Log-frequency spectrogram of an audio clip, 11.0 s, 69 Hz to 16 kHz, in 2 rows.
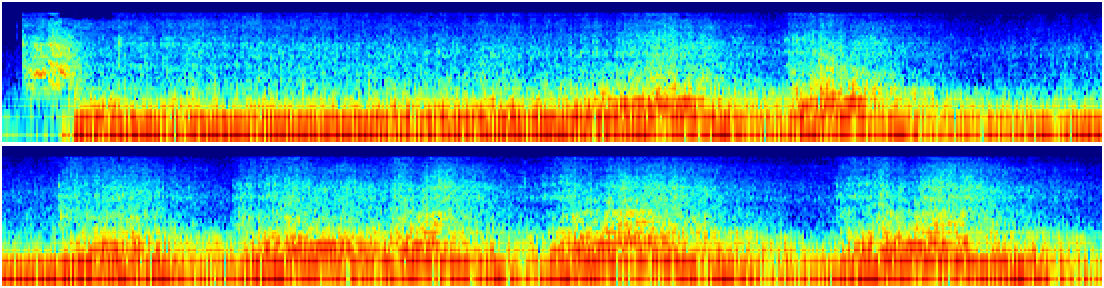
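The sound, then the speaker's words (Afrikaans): A Honda CB650 motorcycle engine runs with a steady rumbling idle, then revs up and back down several times, each rise and fall of pitch clearly audible, with no talking over it. “en ons kan sommer nou luister na hoe klink hierdie CB650.”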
